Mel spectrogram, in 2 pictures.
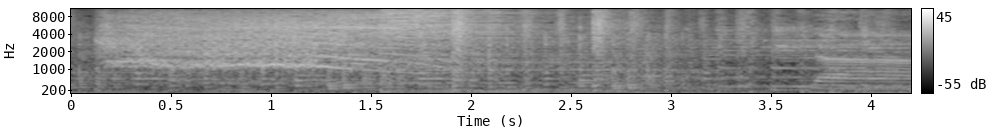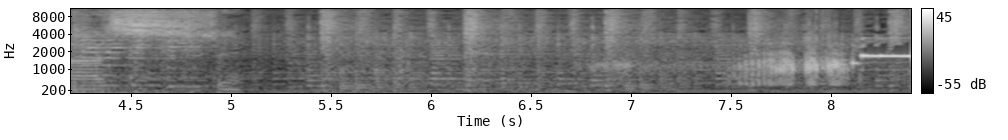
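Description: A frog croaking in many rapid, rasping calls, set within a loud, dense mix of other sound that runs throughout.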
